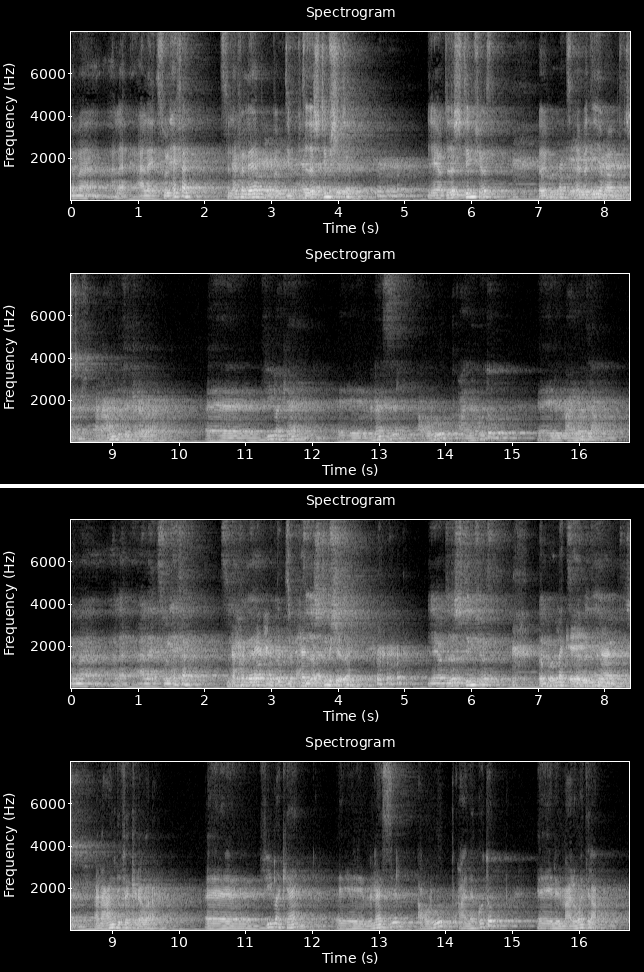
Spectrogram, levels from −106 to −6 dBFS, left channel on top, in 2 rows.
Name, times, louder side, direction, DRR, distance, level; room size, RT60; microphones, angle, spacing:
voice 1, 0.0-1.9 2.3-4.2 5.4-6.3 7.0-7.2 7.5-8.4, left 2 dB, 60° left, 3 dB, 0.5 m, -27 dB
sound 1, 0.6-14.3, equal, 15° left, 0.9 m, -46 dB
voice 2, 2.3-5.1 6.6-8.2 8.7-9.8 10.4-16.3, right 3 dB, 80° right, 5 dB, 0.5 m, -31 dB
9.7 x 4.7 x 2.6 m, 2.6 s
head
